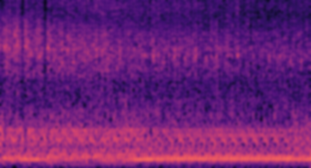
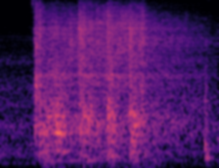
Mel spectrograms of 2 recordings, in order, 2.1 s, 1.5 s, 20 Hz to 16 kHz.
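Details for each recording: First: Renault Clio 172 running for the first time in 9 years after an engine install, with no exhaust and no intake system fitted: loud, steady, even idle for six seconds with no misses or stumbles, then a clean shutoff; running fine. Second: Renault Clio 172, first start attempt after engine install following nine years off the road: brief crank under a second, never fires. No fuel delivered; fuel pump dead.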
